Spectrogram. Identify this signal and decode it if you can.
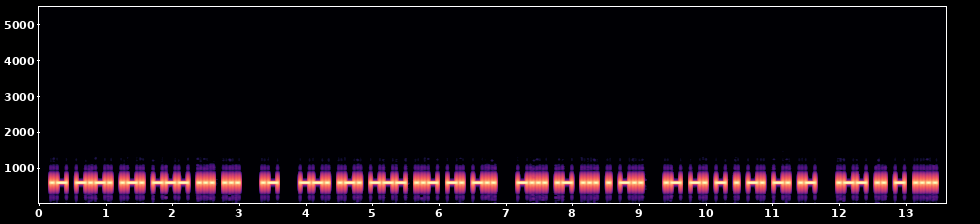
Morse code, heard as a keyed tone, about 25 wpm, 600 Hz. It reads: ACROSS A GROUND BASED ANTENNA WITH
